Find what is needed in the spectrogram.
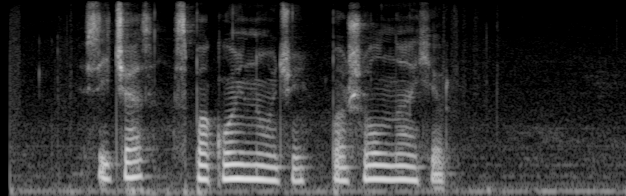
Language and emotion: Russian, neutral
